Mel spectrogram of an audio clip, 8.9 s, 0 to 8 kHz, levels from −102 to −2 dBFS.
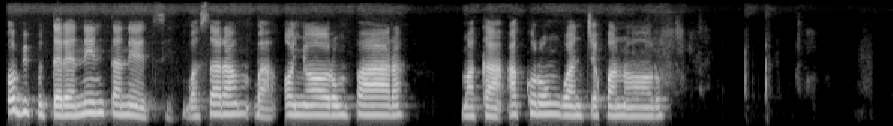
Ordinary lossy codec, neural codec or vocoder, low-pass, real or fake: none; none; none; real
